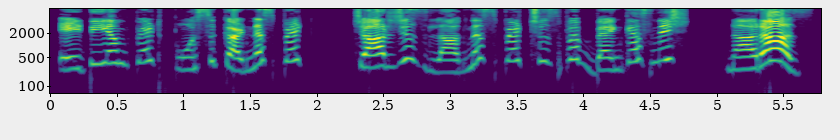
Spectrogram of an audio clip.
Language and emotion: Kashmiri, angry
